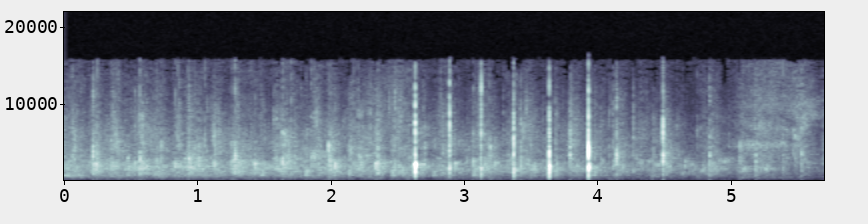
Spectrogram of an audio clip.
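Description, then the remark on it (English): A church audience at Westview Community Church applauds steadily, a dense wash of many hands clapping, with a few sharper, louder claps popping out near the middle before the sound starts to thin toward the end. “Can we give them one more big round of applause?”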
